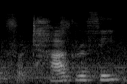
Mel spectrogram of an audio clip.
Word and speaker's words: photography: list so we go photography telegraphy democracy diplomacy political personified competitive familiar okay did you hear that second syllable longer louder and clearer we're going to move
